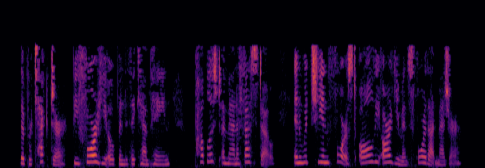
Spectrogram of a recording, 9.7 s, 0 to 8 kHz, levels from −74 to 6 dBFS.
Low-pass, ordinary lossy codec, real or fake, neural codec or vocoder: 7.2 kHz; MP3, 24 kbps; real; none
